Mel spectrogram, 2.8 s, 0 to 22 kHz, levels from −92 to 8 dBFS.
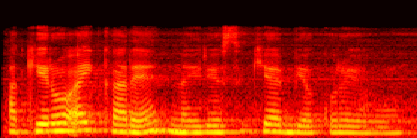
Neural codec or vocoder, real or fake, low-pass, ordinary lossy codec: none; real; 9.9 kHz; none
